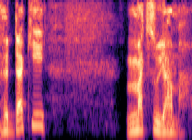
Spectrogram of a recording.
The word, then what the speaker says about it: Hideki Matsuyama: say that right yep i feel like i have to emphasize it just so i do say it right because if i try to just go through it i'm gonna say it wrong you won the masters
